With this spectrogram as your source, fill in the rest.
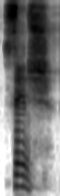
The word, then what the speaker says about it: sinh: By the way, the pronunciation of these is not entirely standardized, but I like cinch, cosh, tanch, seach, and coseach, and I guess the only weird one is cough.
